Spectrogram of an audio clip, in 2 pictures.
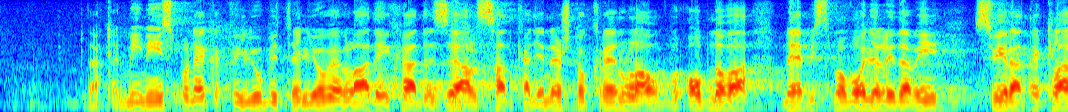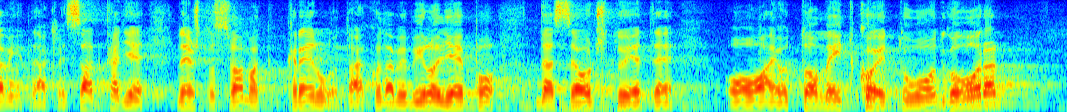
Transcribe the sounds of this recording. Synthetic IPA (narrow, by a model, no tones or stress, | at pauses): d̪a̰kle̞miːniːsmo̞ne̞kakʋiʎubit̪e̞ʎio̞ʋe̞ʋlˠaːd̪e̞ixaːd̪e̞zeːalisad̪kad̪jene̞ʃt̪o̞kɾe̞ːnulao̞bno̞ʋane̞bismo̞ʋo̞ʎe̞lid̪aʋiː | sʋiːɾaːt̪e̞klˠaʋiɾd̪akle̞sad̪kad̪je̞ne̞ʃt̪o̞sʋamakɾe̞ːnulo̞t̪ako̞d̪abibiːlo̞ʎe̞ːpo̞d̪ase̞o̞t͡ʃi̥t̪uje̞t̪e̞ | o̞ʋaːjot̪o̞me̞it̪ko̞je̞t̪uːo̞d̪ɡo̞ʋo̞ɾan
